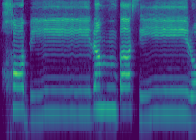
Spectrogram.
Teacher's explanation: तो खा जो है, खा को हम खा नहीं पढ़ते, खौ पढ़ते हैं, ठीक है, ठीक है, तफखीम से पढ़ा जाता है, मोटा पढ़ा जाता है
